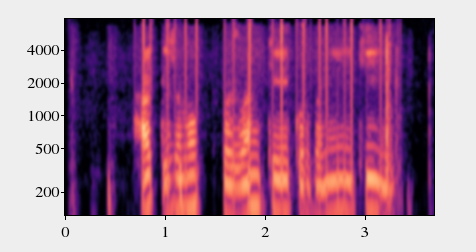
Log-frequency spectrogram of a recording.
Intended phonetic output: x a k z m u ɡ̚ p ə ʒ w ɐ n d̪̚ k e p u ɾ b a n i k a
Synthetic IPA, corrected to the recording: h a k z m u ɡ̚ p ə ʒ w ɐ n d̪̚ k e k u ɾ b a n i k i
